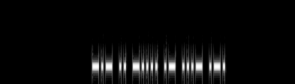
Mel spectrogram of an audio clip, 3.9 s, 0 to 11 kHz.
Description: Morse code, heard as a keyed tone, about 40 wpm, 700 Hz. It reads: KI6AVR
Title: USA Call Signs Repeated 2x 40wpm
